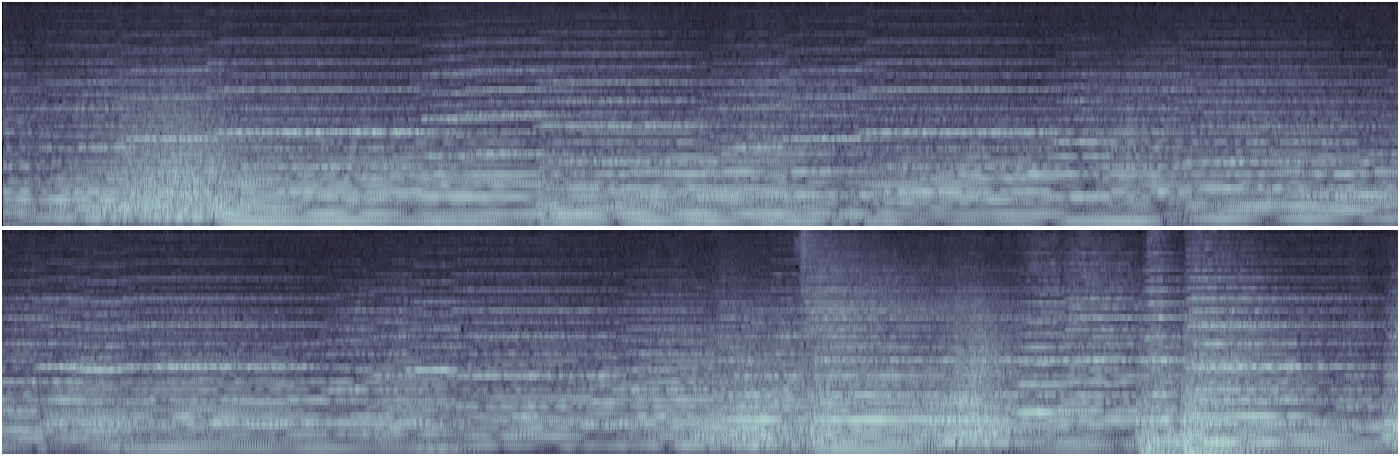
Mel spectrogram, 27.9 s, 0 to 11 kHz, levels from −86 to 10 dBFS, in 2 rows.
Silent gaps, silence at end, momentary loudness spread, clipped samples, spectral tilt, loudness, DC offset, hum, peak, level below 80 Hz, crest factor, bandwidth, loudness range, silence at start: none; 0 s; 9 LU; under 0.1%; -5.5 dB/octave; -21 LUFS; under 0.1%; none; -4 dBFS; -34 dBFS; 18 dB; 11 kHz; 6 LU; 0 s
